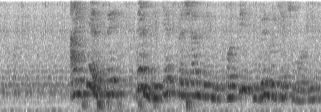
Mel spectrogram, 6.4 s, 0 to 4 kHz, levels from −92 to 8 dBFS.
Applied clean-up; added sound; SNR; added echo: none; Mechanical fan; 17 dB; reverberation time 0.6 s.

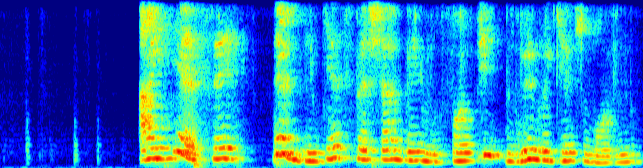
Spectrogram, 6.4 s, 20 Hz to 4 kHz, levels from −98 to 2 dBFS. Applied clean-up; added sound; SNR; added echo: neural mask model DeepFilterNet 3.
